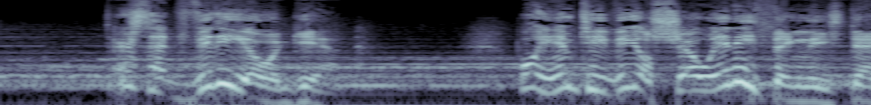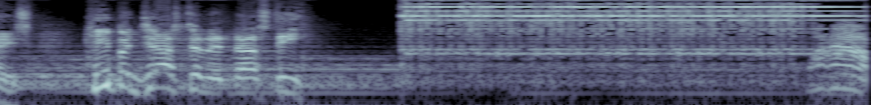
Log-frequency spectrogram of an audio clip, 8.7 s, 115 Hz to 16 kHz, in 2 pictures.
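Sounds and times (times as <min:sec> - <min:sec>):
speech: 0:00.7 - 0:01.8, 0:02.6 - 0:06.0
telephone bell ringing with a bright metallic trill: 0:06.4 - 0:08.7.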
